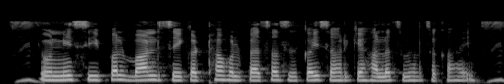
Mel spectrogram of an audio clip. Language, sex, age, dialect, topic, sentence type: Magahi, female, 18-24, Western, banking, statement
